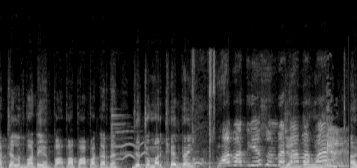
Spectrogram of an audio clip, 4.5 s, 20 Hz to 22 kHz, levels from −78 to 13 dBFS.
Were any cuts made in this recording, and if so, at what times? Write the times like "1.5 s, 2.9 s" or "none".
none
